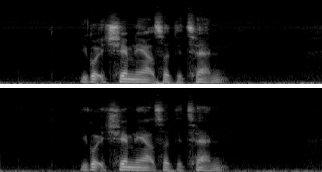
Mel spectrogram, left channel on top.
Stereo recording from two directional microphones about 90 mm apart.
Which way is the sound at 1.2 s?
45° left (ahead or behind).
